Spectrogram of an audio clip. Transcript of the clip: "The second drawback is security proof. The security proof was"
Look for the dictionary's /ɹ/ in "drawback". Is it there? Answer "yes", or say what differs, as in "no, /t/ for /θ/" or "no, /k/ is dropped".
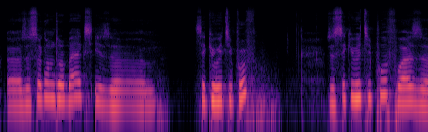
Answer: no, /ɹ/ is dropped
